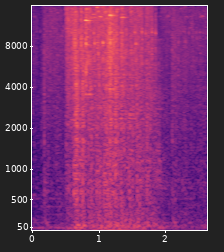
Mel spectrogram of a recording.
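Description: Rapid gunfire in a competitive Payload League video game match, a dense burst of overlapping shots that swells after a brief quiet start, holds loud for over a second, then thins out.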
